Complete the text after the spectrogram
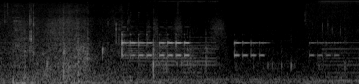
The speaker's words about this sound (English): Sorry. Do you have that on during the movie? No, fortunately not. Good. Yeah. Was that a phone call or an alarm? It was an alarm.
